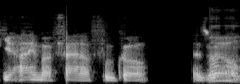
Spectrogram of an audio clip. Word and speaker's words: Foucault: Yeah, I'm a fan of Foucault as no, well, not and that you're a fan of Foucault.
